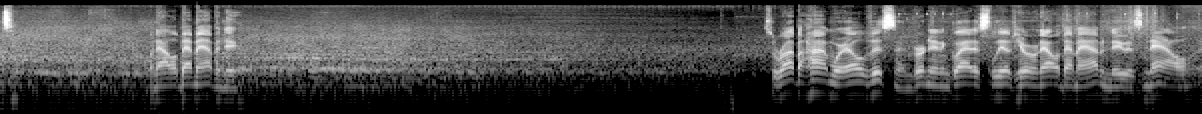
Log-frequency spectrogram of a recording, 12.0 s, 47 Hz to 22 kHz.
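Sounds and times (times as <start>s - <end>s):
truck and trailer driving past: 0.0s - 12.0s.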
